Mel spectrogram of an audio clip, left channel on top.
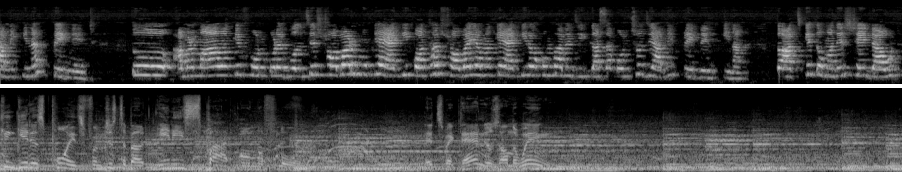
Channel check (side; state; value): both; different; correlation 0.00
